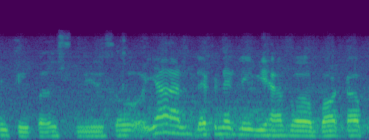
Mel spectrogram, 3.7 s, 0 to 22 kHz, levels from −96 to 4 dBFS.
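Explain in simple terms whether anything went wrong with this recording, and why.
In the first 0.18 s the speech dips slightly, for only a fraction of a second in total. This is speech suppressed in double talk, likely because both sides spoke at once and the echo canceller turned the talker down along with the echo.

From 0.03 s right to the end, a faint second voice sits well beneath the talker. This is the other side's voice leaking through, likely because the talker's loudspeaker was picked up by the microphone and the echo canceller did not remove all of it.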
